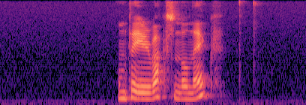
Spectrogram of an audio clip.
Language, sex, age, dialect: Faroese, female, 36-60, Suðurstreymoy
